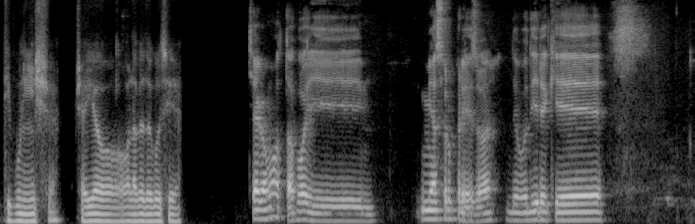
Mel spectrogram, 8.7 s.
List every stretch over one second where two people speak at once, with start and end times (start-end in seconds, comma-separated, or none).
none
